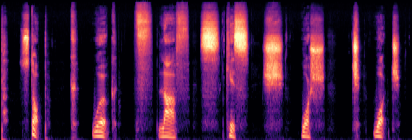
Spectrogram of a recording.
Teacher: we make no sound in our throat here. No vibrating sound here.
